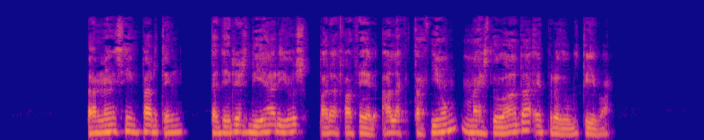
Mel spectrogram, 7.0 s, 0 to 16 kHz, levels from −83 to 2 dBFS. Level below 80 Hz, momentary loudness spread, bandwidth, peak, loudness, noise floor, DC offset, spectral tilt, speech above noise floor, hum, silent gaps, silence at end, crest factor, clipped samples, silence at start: -56 dBFS; 6 LU; 11.5 kHz; -6 dBFS; -26 LUFS; -80 dBFS; under 0.1%; -5.5 dB/octave; 55 dB; none; none; 0.95 s; 20 dB; under 0.1%; 0.9 s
